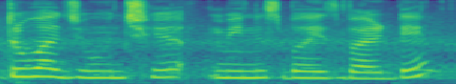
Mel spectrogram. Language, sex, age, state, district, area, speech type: Kashmiri, female, 18-30, Jammu and Kashmir, Ganderbal, rural, spontaneous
